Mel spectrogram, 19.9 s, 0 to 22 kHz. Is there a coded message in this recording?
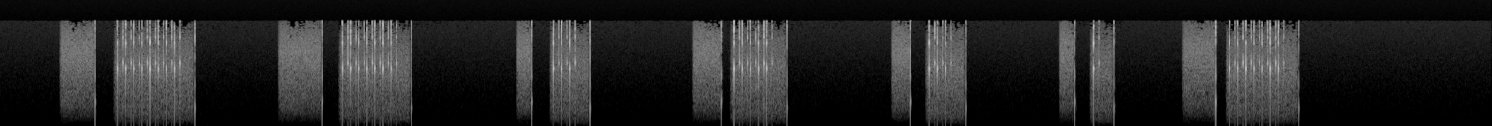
Yes: pulse dialling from 0.8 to 17.3 s, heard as a rotary dial, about 9 pulses a second. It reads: 8 7 3 5 3 1 7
